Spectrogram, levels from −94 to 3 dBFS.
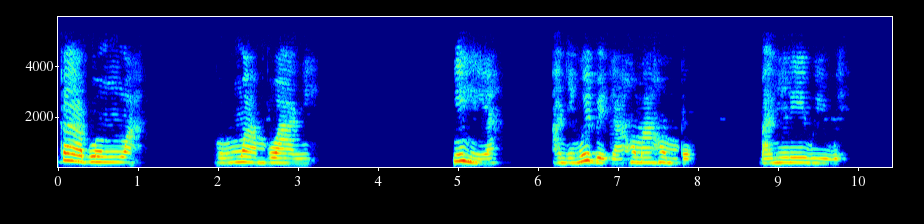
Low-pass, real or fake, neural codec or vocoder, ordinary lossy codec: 5.4 kHz; real; none; AAC, 32 kbps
